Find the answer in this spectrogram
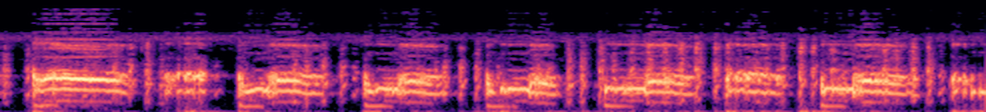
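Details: White-breasted waterhen giving a steady sequence of loud, rough, nasal croaks, about two each second, with no break.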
